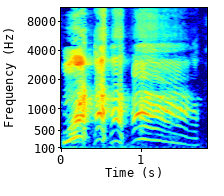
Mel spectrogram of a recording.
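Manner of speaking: slow, loud villain laugh; evil cackle. Pretend. Villainous laugh over the notes.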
